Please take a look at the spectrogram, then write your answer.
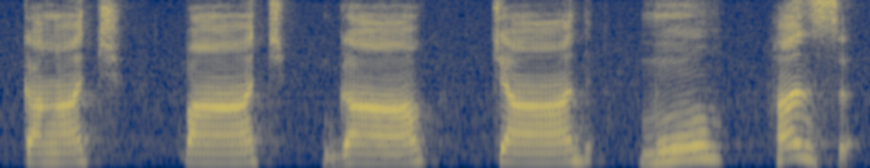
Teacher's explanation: इसका उच्चारण करते समय हवा नाक और मुख दोनों से निकलती है और अनुस्वार की अपेक्षा बल भी कम लगता है। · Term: अनुनासिक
